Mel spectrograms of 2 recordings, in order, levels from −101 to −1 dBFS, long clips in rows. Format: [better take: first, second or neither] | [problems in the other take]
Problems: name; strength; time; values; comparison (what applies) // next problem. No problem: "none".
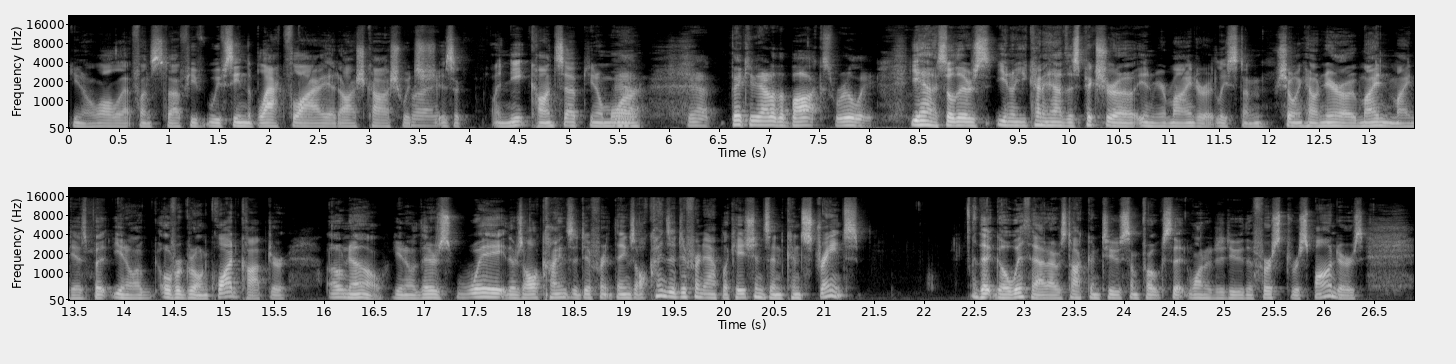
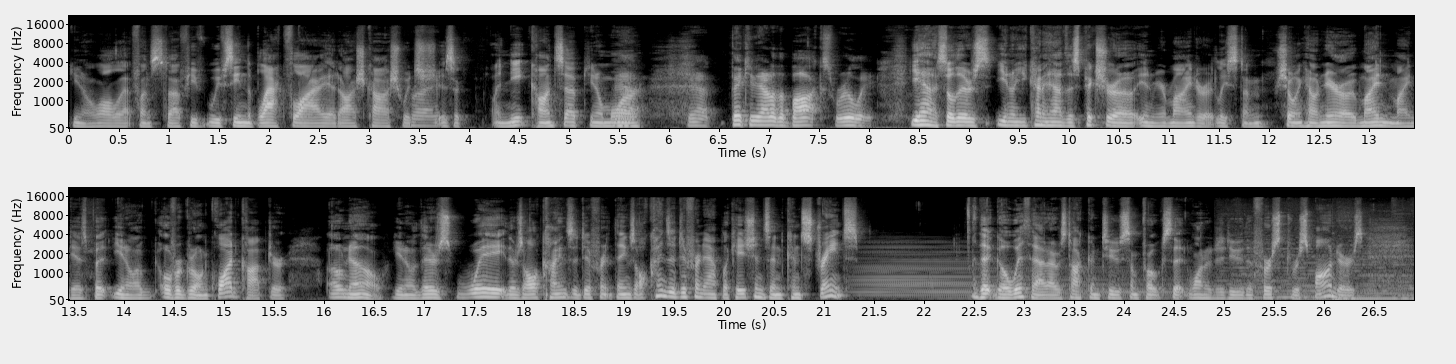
first | background music; noticeable; from 21 s on; 20 dB below the speech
